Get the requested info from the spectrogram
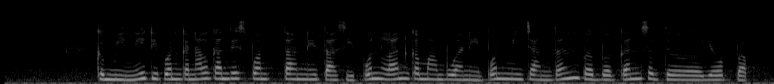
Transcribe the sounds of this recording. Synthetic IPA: ɡ̥ə̤minid̪̥i̤pʊnkənalkant̪ispɔnt̪anit̪asipʊnlankəmampuanipʊnmit͡ʃant̪ənb̥a̤ba̤kansəd̪̥ɔ̤jɔb̥a̤p̚

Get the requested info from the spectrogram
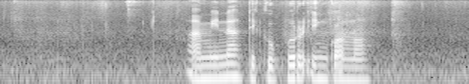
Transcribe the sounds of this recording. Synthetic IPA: ʔaminahd̪̥i̤kub̥ʊrɪŋkɔ̰nɔ

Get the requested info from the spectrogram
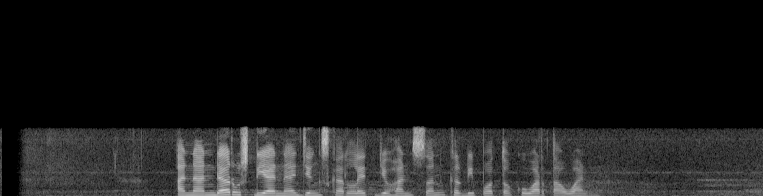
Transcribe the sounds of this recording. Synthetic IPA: ʔanandaɾusdianad͡ʒɨŋskarlɛt̪̚d͡ʒoɦansɔnkɨrdipɔt̪ɔkuwart̪awan

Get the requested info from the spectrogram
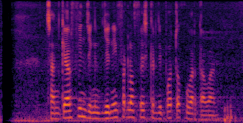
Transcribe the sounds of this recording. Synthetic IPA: t͡ʃankɛlfɪnd͡ʒɨŋd͡ʒɛnifərlɔfɪskərdipɔt̪ɔkəwart̪awan

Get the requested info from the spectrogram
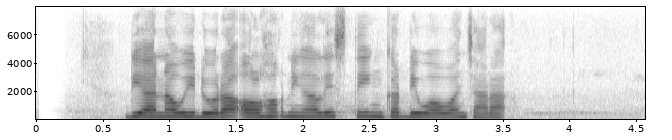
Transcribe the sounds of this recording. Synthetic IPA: dianawiduɾaʔɔlɦɔk̚niŋalist̪iŋkɨrdiwawaɲt͡ʃaɾa

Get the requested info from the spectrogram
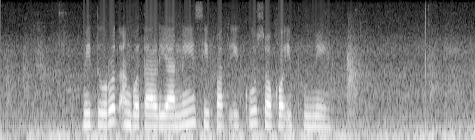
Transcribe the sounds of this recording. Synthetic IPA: mit̪uɾʊt̪aŋɡot̪alijanesifat̪ikusɔkɔib̥ṳne

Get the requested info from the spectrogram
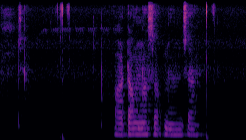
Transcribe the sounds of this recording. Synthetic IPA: t͡sʰʌ̥ | ɦʌʈawnʌsʌknuɦunt͡sʰʌ

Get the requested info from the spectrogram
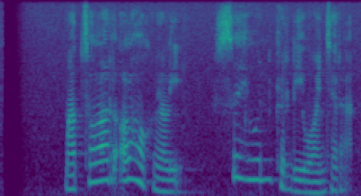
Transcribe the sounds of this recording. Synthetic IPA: mat̪̚sɔlarɔlɔɦɔk̚nɛli | səɦwunɡɨrdiwaaɲt͡ʃaɾa̰

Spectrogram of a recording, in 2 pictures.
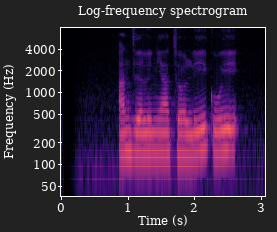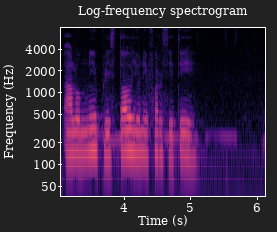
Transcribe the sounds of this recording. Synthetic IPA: ʔand͡ʒeliniad̥ʒ̥o̤likuwi | ʔalumnib̥ɾist̪ɔljunifərsit̪i

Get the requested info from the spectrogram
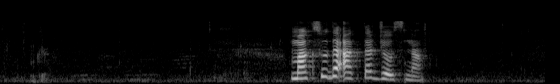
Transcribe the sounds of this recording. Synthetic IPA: məksuːd̪aʔakt̪əɾd͡ʒoːsnaː

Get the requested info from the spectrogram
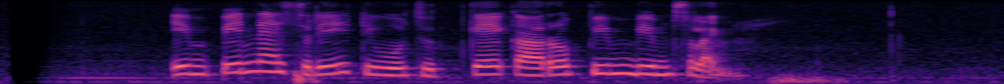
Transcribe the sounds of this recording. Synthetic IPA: ʔimpinesɾid̪̥i̤wud̥ʒ̥ṳd̪̚kekaɾob̥imbɪmslɛ̰ŋ

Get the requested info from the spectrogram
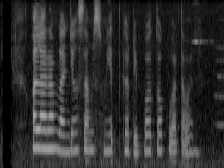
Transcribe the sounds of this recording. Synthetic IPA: ʔɔlaɾamlaɲd͡ʒəŋsamsmɪt̪̚kɨrdipɔt̪ɔkuwa̰rt̪a̰wan

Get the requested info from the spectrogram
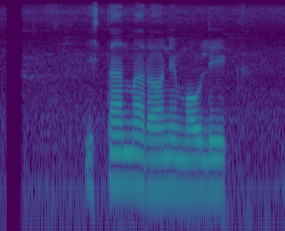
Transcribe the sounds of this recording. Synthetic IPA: ist̪aːnmãɾʌɦnemʌwlik

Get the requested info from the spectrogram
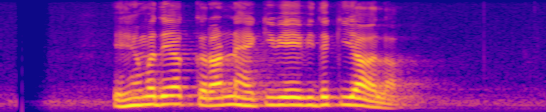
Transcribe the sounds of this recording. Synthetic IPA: eɦeməd̪ejakːəɾanːəɦɛkiʋeːʋid̪əkijaːla̰

